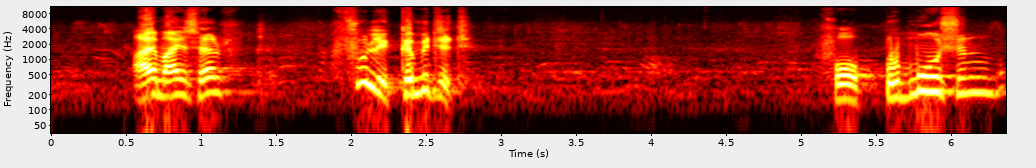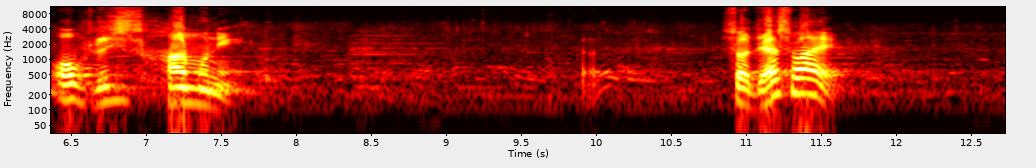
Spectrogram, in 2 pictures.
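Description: An elderly man speaks calmly into a microphone, in short bursts with pauses.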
